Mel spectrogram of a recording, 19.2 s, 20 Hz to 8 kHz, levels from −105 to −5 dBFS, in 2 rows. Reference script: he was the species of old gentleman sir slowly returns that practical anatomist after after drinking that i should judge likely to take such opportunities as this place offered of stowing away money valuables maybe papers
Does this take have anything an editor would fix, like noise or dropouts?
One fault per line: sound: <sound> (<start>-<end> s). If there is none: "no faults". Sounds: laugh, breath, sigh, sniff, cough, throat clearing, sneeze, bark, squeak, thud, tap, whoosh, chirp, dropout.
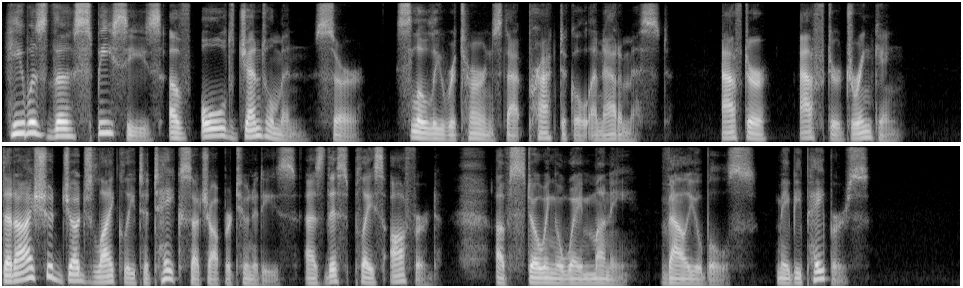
no faults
